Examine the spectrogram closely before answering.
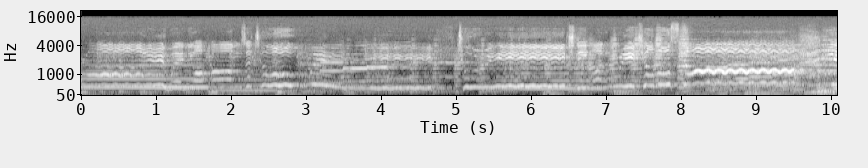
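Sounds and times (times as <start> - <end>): operatic soprano singing: 0.0 - 10.0.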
